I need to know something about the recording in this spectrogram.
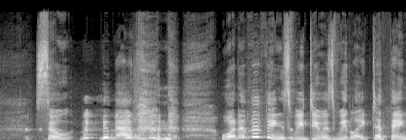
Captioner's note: laughs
